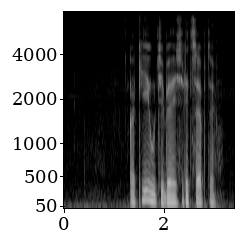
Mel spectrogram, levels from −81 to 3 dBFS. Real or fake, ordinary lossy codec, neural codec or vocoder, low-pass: real; none; none; 7.2 kHz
